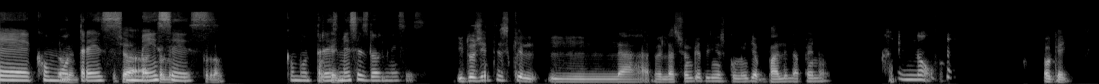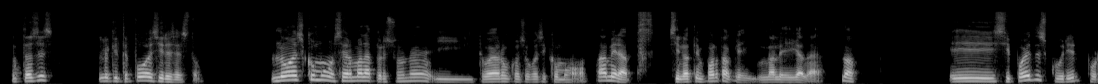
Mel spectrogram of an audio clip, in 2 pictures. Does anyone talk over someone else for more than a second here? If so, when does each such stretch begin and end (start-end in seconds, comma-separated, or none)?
0.5-2.2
